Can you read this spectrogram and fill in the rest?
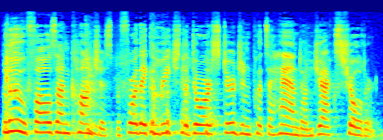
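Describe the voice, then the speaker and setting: A woman's voice: fairly high pitch, steady tone, moderate pace. A woman reading stage directions as scripted narration at a dramatic play reading.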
